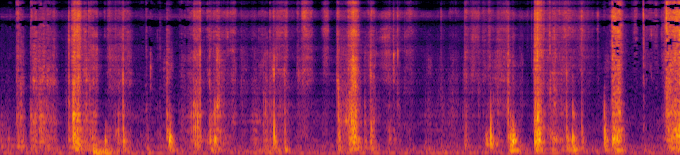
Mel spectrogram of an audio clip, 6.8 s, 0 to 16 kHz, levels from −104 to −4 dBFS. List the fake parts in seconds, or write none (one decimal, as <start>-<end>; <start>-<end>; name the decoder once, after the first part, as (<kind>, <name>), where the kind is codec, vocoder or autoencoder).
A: 0.5-1.4 (codec, SNAC); 1.9-6.0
